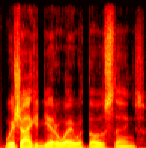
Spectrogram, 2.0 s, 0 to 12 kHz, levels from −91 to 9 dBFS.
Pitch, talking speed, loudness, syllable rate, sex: 115 Hz, 245 wpm, -16 LUFS, 5.2 syllables/s, male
